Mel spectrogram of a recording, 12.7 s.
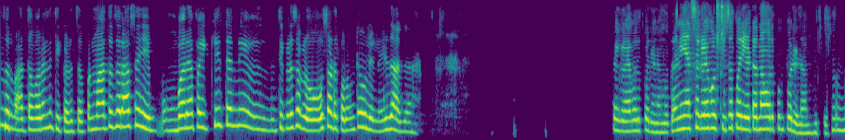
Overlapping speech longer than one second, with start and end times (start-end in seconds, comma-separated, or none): none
